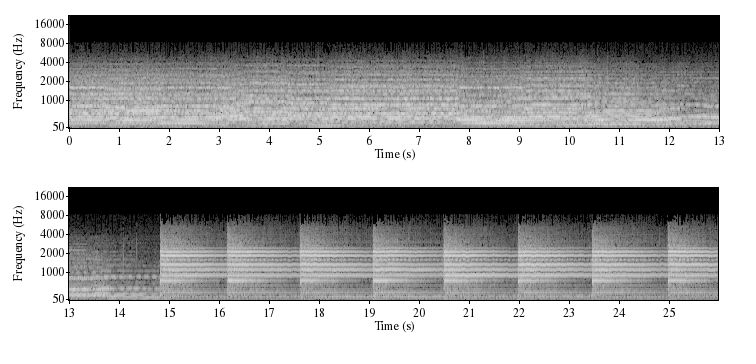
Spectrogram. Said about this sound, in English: Clock at night in the faded elegance of Griffin Mansion, whose grim pile sits on the brow of the Los Feliz Hills, frowning down on Hollywood.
